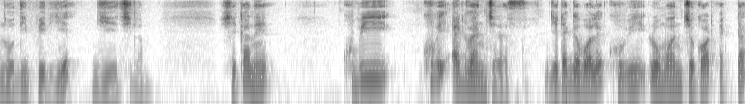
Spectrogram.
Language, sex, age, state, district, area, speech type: Bengali, male, 30-45, West Bengal, South 24 Parganas, rural, spontaneous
